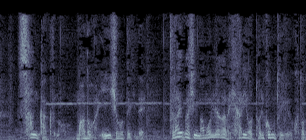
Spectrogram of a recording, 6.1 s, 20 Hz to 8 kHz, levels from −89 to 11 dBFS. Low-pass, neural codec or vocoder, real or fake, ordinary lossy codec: 7.2 kHz; vocoder, 44.1 kHz, 128 mel bands every 512 samples, BigVGAN v2; fake; MP3, 32 kbps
